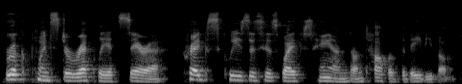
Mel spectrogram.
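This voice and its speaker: Low-pitched woman reading stage directions. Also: expressive, normal speed, a little mellow. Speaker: filmmaker, stage-direction reader. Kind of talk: scripted narration of screenplay directions. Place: remote video call.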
